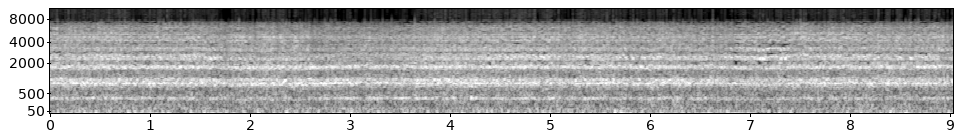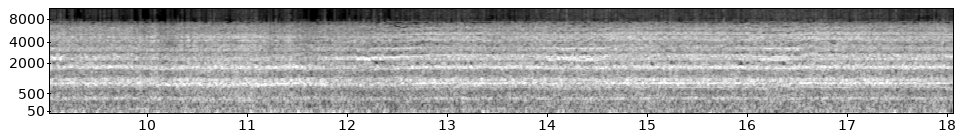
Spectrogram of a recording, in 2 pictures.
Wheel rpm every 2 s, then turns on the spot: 230, 230, 240, 230, 230, 210, 220, 230, 230.
none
